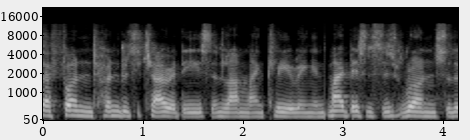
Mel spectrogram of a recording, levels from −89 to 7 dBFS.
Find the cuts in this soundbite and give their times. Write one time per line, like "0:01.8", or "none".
0:02.8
